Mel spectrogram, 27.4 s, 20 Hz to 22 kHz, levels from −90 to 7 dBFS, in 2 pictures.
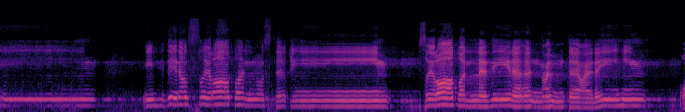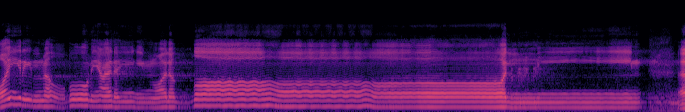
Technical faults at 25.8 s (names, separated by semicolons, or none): none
